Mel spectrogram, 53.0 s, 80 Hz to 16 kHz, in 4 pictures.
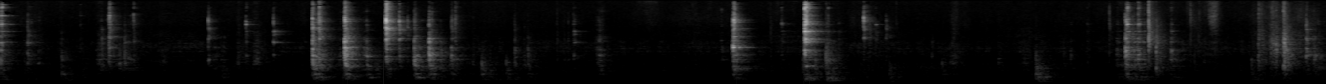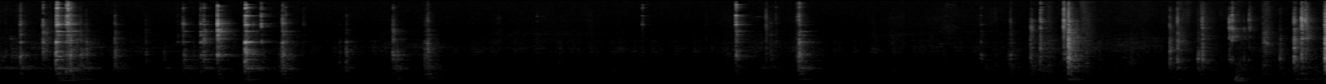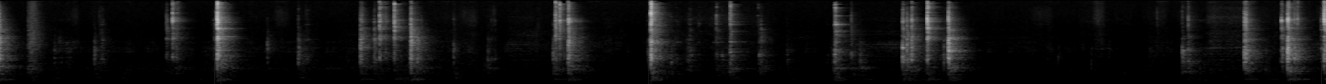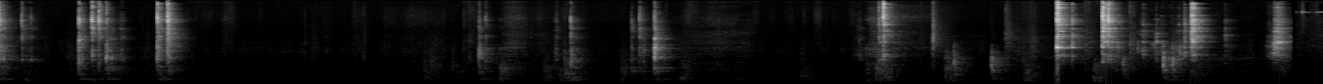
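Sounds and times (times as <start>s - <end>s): wrenches clinking on pipe fittings: 2.0s - 6.1s, 7.2s - 9.0s, 11.1s - 11.9s, 13.0s - 17.4s, 25.0s - 26.8s, 28.2s - 30.8s, 32.0s - 34.2s, 34.8s - 36.3s, 38.3s - 41.7s, 44.4s - 46.6s, 48.4s - 53.0s.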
